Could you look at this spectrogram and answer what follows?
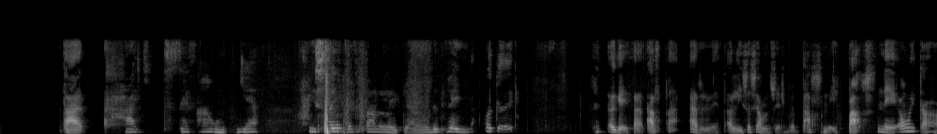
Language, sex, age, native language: Icelandic, female, 12, Icelandic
